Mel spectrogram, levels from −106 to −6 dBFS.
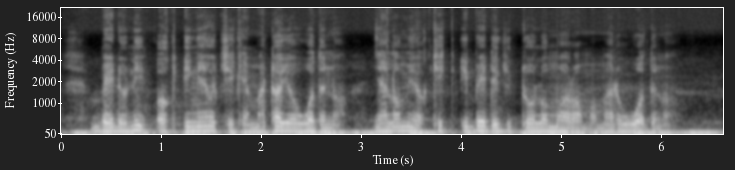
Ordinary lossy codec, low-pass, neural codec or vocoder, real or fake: none; none; none; real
